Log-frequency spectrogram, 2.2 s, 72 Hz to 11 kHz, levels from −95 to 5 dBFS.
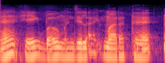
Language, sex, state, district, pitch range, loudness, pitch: Hindi, male, Telangana, Karimnagar, 120-130 Hz, -15 LUFS, 125 Hz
